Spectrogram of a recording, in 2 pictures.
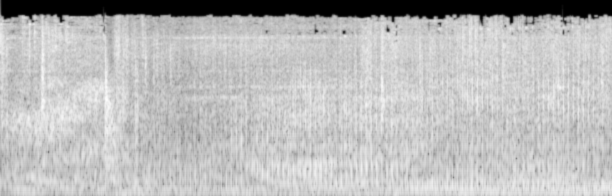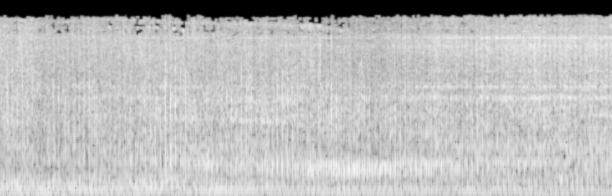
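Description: A helicopter engine whines and surges as it swoops and turns.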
